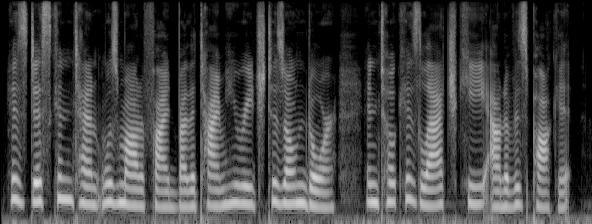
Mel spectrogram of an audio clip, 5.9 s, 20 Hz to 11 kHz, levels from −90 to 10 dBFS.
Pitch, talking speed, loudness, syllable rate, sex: 220 Hz, 215 wpm, -18 LUFS, 5.1 syllables/s, female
